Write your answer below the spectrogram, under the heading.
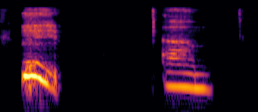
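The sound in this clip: Throat clearing from morning phlegm: two harsh bursts separated by a short pause, the second longer and more voiced, almost groan-like.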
